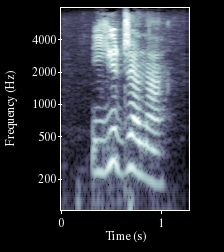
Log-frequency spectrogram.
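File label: "йиджана", Komi, female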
